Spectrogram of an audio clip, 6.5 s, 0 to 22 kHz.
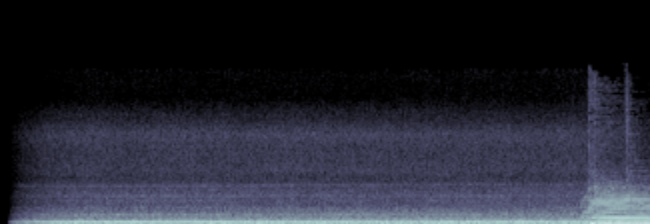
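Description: Kawasaki Z750R's inline-four engine running at steady revs on the move, with wind and road noise over it. The sound fades in at the start.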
